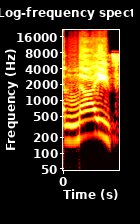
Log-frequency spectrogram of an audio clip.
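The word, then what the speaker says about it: knife: silent है bring a नाइफ from the kitchen यहां पे के साइलेंट है द टीचर हैज शोन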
